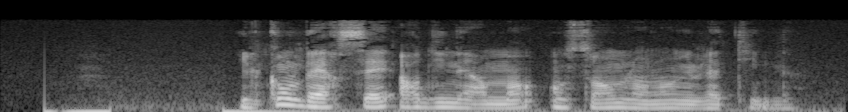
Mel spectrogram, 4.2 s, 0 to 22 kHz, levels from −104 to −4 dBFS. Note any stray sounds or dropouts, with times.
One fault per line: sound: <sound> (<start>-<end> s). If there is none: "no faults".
no faults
